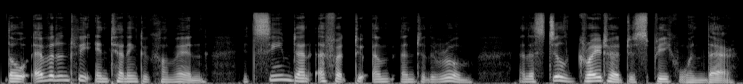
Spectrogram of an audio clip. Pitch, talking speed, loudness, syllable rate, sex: 135 Hz, 180 wpm, -21 LUFS, 5.1 syllables/s, male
